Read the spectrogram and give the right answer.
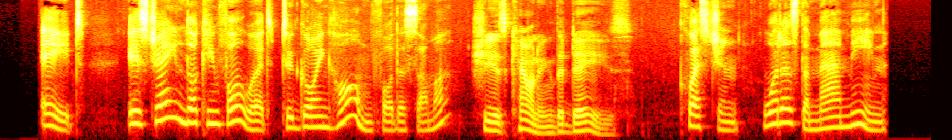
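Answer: Jane is eager to go home.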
